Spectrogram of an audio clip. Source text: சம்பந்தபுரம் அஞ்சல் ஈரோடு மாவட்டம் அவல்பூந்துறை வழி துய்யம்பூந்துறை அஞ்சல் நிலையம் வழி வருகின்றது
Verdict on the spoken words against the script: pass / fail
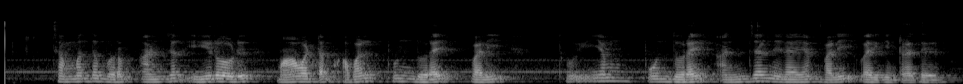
pass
